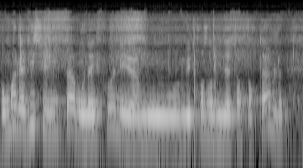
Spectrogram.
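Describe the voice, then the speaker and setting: A woman's medium-pitched voice, with ordinary pitch variation, moves fairly quickly over noticeable background noise. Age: 40s. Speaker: social entrepreneur. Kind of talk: public talk interview. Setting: live event with audience.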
